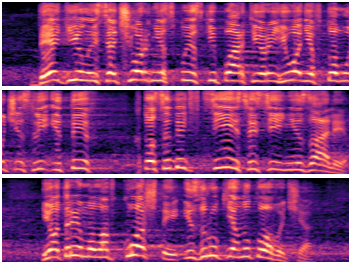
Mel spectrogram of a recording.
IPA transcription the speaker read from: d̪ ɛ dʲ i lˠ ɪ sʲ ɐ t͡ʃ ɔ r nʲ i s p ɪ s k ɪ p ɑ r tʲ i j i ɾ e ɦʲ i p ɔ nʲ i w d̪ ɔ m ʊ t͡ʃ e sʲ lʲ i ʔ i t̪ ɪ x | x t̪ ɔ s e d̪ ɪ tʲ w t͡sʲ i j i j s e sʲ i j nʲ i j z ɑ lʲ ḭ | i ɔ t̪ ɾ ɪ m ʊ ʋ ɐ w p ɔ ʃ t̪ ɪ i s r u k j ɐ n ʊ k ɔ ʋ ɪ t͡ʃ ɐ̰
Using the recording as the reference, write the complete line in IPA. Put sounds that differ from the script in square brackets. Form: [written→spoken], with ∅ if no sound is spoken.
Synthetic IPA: d̪ ɛ dʲ i lˠ ɪ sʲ ɐ t͡ʃ ɔ r nʲ i s p ɪ s k ɪ p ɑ r tʲ i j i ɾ e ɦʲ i [p→∅] ɔ nʲ i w [d̪→t̪] ɔ m ʊ t͡ʃ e sʲ lʲ i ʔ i t̪ ɪ x | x t̪ ɔ s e d̪ ɪ tʲ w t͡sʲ i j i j s e sʲ i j nʲ i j z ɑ lʲ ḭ | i ɔ t̪ ɾ ɪ m ʊ ʋ ɐ w [p→k] ɔ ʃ t̪ ɪ i [s→z] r u k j ɐ n ʊ k ɔ ʋ ɪ t͡ʃ ɐ̰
